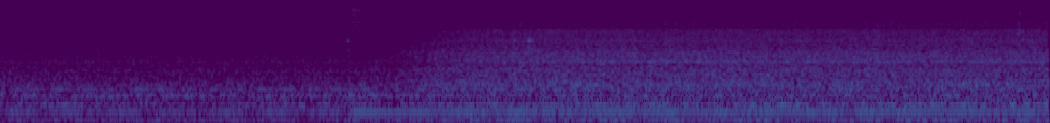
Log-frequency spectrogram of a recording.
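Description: A faint click, then a steady low electrical hum with a light hiss as power comes back to a Frigidaire electric range and its repaired oven control board powers up.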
